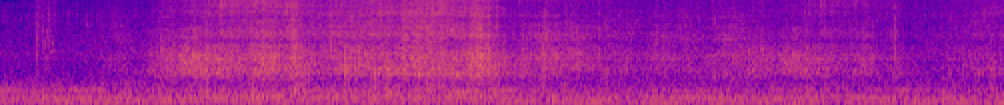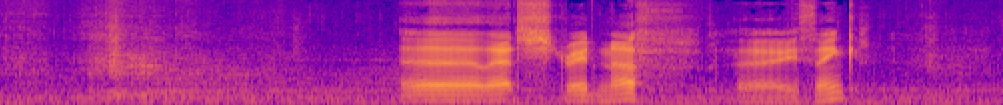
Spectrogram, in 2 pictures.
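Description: A wooden chair scrapes across a creaking wooden floor.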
